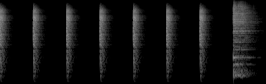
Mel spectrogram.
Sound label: Hi Hat; Hip-Hop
